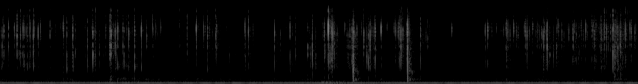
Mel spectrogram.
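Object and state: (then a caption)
Plush toy with crinkle filling. An orange velour plush carrot toy, about forearm length, soft and stuffed with a crinkle layer inside, is held in one hand while the fingertips of the other hand squeeze and rub along its body. This produces a steady run of bright, dry crinkling and crackling, with a couple of sharper pops standing out midway, over a faint low hum.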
